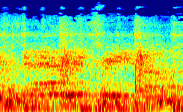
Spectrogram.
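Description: Live worship band playing: several men and women singing together into microphones over keyboard and acoustic guitar, with a steady beat about once a second.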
